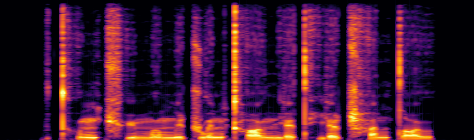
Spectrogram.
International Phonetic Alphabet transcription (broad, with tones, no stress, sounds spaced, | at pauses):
t̪ʰ ʊ˥˨ ŋ t͡ɕʰ y˨˩ m ɤ˥˨ m i˦ ʈ͡ʂ w ə˦ n kʰ ɑ˨˦ ʊ̯ n̪ j ɛ˥˨ t̪ʰ j ɛ˥˨ ʈ͡ʂʰ a˨˦ n t̪ ɑ˨˩ ʊ̯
